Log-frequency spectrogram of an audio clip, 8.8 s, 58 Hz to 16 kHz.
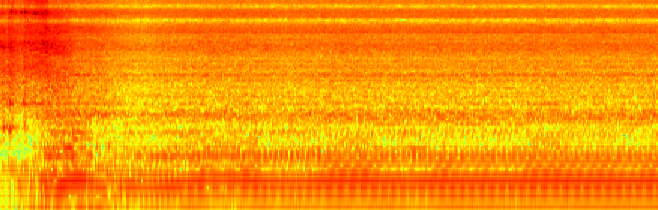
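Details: Mercedes W203 with turbo M104 engine after swapping 440cc injectors back to original M104 injectors: deep, even idle hum, no stumble or misfire after a small rev; runs much smoother, issue traced to injector setup.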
